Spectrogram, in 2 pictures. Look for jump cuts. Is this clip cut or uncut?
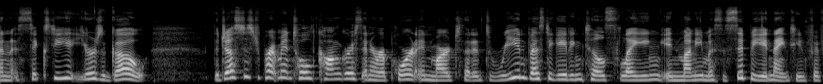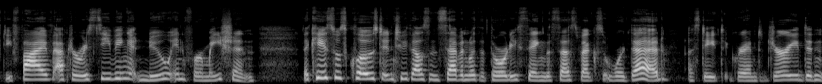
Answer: uncut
